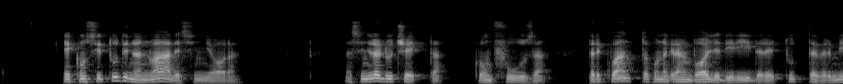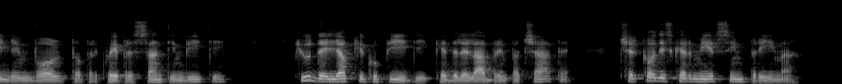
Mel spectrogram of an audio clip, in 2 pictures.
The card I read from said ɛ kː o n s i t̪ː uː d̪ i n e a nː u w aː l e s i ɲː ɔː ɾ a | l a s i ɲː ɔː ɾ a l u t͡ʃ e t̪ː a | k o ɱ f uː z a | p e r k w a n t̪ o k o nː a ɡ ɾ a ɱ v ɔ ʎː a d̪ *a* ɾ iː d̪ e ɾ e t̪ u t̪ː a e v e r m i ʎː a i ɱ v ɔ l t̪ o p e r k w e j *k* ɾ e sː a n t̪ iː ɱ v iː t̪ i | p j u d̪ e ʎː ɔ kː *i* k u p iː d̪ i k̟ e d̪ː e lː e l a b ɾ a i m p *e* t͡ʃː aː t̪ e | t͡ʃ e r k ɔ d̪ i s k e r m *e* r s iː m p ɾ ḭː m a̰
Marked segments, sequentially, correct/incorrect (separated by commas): incorrect, incorrect, correct, incorrect, incorrect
